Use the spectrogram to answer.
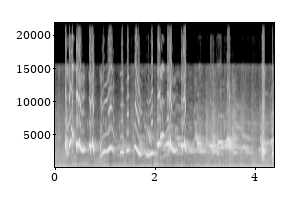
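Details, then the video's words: Oriental magpie-robin, or kacer, in song meant to summon an opponent for a fight: clear slurred whistles and looping notes mixed with sharp chirps, then a thinner sustained trill. "kacer gacor‼️kicau burung Kacer gacor memanggil lawan tarung"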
